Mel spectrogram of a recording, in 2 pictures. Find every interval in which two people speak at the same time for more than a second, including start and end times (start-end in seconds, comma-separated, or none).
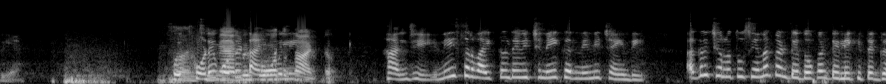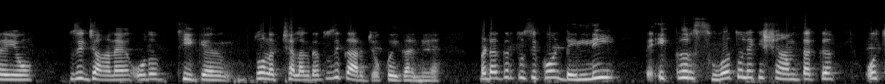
1.8-3.0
